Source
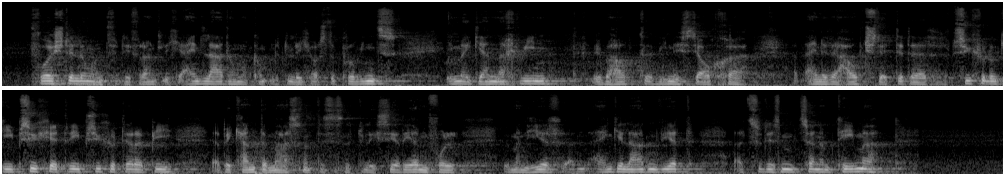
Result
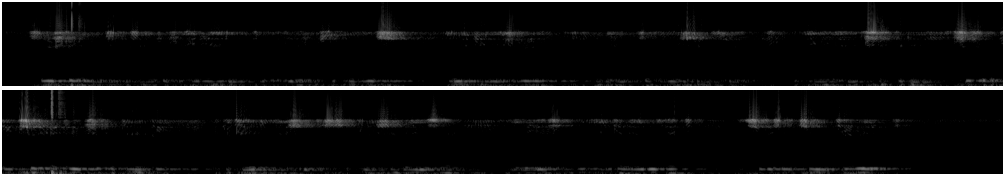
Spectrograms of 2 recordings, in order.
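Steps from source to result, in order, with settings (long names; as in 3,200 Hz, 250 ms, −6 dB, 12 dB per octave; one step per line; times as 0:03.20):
hearing-aid frequency compression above 3,500 Hz 4 to 1
elliptic high-pass filter 270 Hz, stop band 60 dB
high-shelf EQ 3,300 Hz +5.5 dB
in parallel at −8 dB: wrap-around overflow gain 13.5 dB
on the sum: phase shifter 0.88 Hz, delay 4.5 ms, feedback 56%
inverse Chebyshev band-stop filter 450–1,600 Hz, stop band 80 dB
far-end echo of a speakerphone 130 ms, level −7 dB
on a send at −8.5 dB: convolution reverb RT60 0.55 s, pre-delay 63 ms
on the sum: level +8.5 dB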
